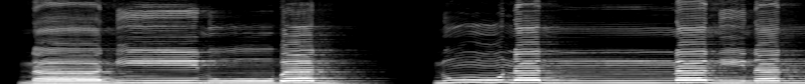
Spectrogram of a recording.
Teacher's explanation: aliran suara sedang saja tidak ditekan tidak pula mengalir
